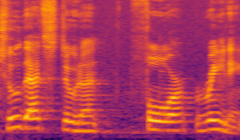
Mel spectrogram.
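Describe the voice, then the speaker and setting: In a fairly high pitch, a man talks at a very slow pace with ordinary pitch variation. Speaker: school district administrator. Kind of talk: school board meeting presentation. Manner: halting.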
